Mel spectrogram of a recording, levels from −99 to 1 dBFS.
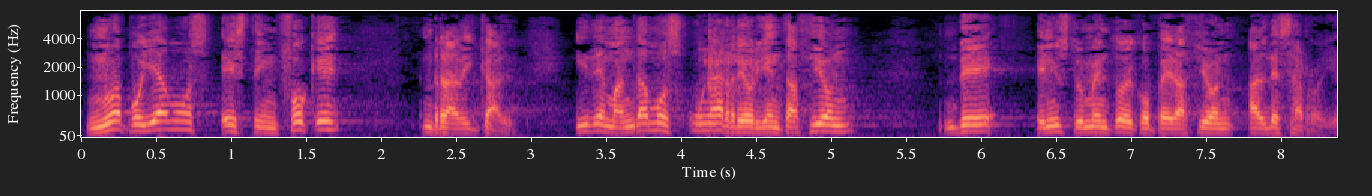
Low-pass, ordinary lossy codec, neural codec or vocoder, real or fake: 7.2 kHz; none; none; real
